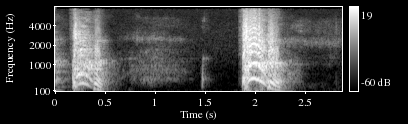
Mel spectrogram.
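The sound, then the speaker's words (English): Someone coughs after inhaling water: two loud, harsh bursts separated by a pause of over a second, each ending abruptly into quiet. “I was coughing earlier, and it's because I inhaled water.”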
